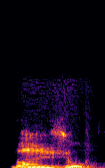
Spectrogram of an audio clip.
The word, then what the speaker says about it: bonjour: rato matías araujo bonjour se pronunciaba como si tuvieras mucho moco en la garganta tos hola bueno no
